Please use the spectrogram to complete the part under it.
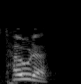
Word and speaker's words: Towdah: T-O-W-D-A-H. Todah.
